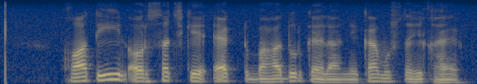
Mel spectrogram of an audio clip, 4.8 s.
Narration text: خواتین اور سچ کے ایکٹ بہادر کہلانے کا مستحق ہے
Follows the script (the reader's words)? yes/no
yes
